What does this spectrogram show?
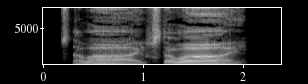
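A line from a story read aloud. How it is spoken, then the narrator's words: Pleased grumbling king. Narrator (Russian): довольно проворчал король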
